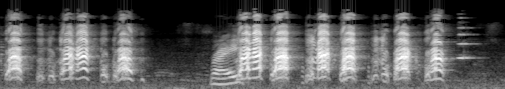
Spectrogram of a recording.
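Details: Female cockatoo kept at home ranting, a chattering string of harsh, voice-like syllables in two runs separated by a short gap, the second opening with a rising slur before clipped repeated notes.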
